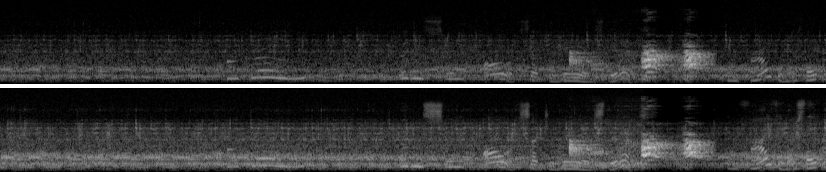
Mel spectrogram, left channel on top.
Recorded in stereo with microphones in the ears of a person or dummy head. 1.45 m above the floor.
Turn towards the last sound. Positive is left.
turn(degrees=-80)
